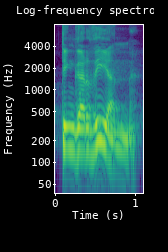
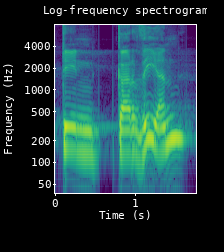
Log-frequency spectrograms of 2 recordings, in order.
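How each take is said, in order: First: Words run together, n and k become ng. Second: Two separate words with a plain n and k. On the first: "joined together to produce a sound ng" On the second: "you can pronounce the words separately"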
